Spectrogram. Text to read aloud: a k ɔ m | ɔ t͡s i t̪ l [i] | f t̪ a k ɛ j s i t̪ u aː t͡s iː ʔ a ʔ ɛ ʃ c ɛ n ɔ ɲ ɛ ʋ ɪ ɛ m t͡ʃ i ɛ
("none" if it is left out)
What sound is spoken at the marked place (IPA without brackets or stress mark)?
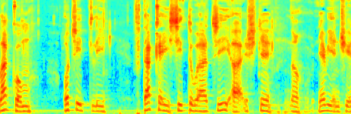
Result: i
